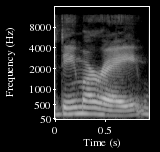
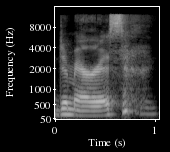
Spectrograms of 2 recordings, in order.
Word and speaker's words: Desmarais: If you want to say it correctly, the French way, it's Desmarais, but a lot of my family members say Damaris because they just Okay, okay, Americanized it.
